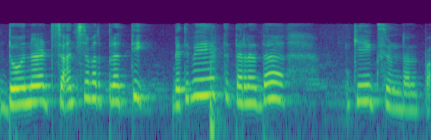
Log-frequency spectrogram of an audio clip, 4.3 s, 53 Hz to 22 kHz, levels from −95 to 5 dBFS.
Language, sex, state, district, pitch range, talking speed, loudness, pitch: Tulu, female, Karnataka, Dakshina Kannada, 250-315 Hz, 140 wpm, -15 LUFS, 275 Hz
